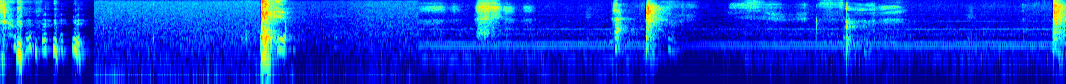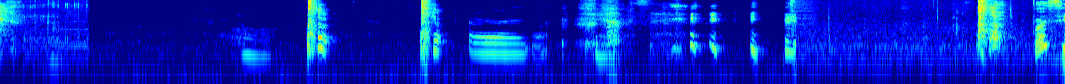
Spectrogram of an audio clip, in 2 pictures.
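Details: Several sharp, explosive bursts from babies, adult voices saying "bless you" between them; infant sneezes.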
